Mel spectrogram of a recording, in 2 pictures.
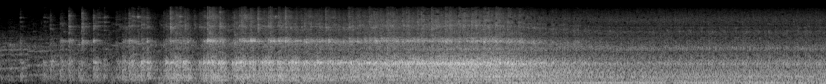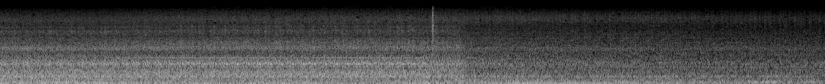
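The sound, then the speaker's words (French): A big Vossloh DE18 diesel locomotive, a four-axle BB type, rumbles steadily, louder and revving briefly at first before settling into a deep, even idle with a faint whine on top. “Donc ces locomotives à son très caractéristique et ce moteur qu'on aime tous en tant que passionné ferroviaire, comme en témoigne ce petit extrait sonore.”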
